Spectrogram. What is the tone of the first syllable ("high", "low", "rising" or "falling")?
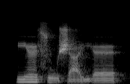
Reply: high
